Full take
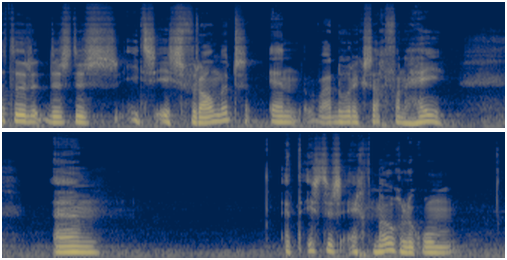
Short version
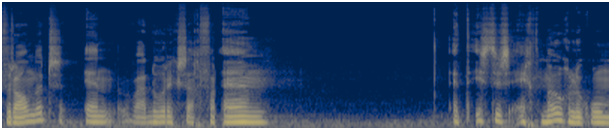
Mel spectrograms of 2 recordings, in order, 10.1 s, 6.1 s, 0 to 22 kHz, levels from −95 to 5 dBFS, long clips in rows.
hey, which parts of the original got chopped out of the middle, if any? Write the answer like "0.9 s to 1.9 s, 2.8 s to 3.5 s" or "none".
4.0 s to 5.5 s

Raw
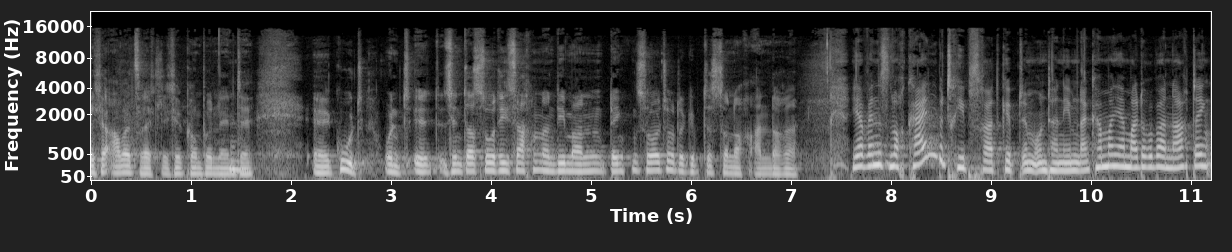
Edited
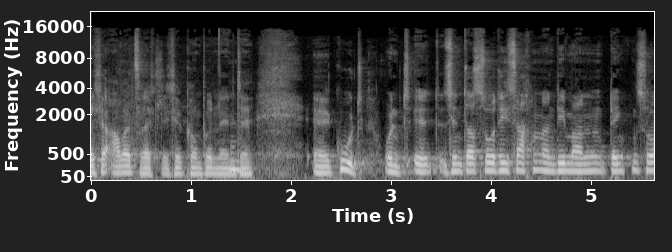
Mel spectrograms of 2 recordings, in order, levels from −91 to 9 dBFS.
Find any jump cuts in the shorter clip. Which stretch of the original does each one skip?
none

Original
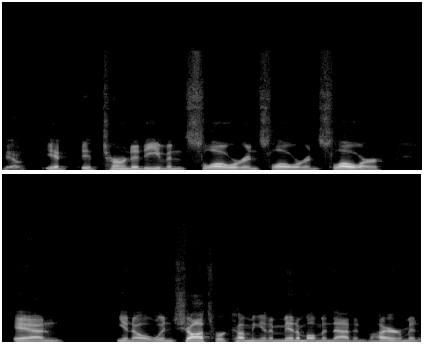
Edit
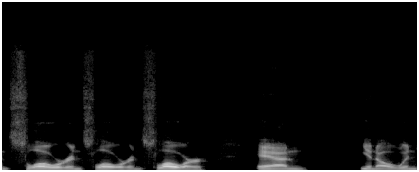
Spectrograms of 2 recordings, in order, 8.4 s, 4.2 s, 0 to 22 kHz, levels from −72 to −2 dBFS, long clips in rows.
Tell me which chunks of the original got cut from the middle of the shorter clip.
none

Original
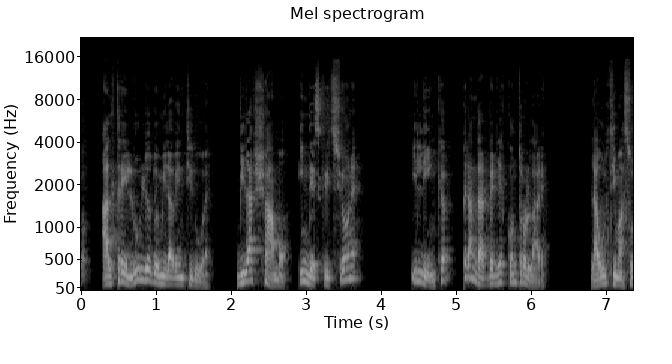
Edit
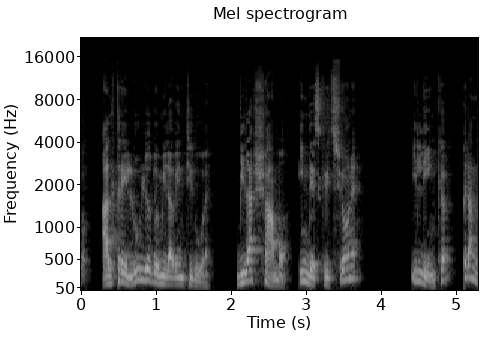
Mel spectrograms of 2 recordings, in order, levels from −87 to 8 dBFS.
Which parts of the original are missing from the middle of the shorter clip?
none

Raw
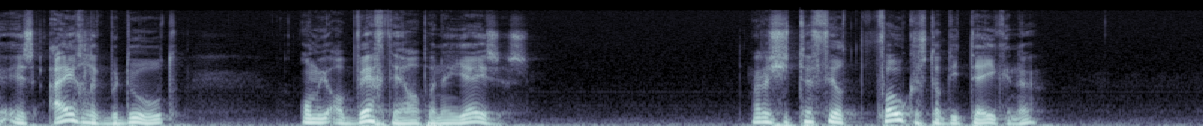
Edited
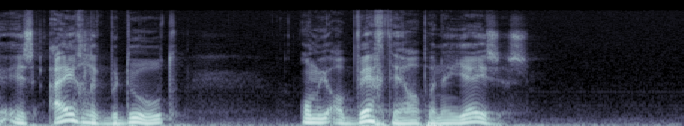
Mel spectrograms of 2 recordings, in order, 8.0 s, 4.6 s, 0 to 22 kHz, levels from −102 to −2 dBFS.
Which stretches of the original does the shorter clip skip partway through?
none

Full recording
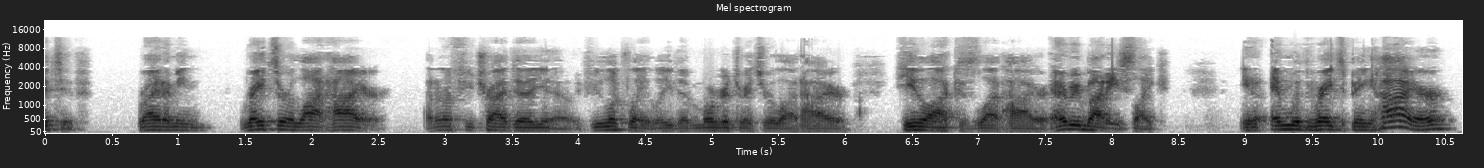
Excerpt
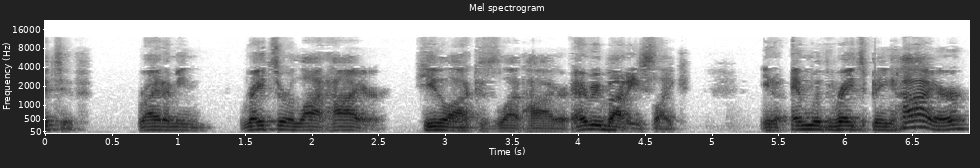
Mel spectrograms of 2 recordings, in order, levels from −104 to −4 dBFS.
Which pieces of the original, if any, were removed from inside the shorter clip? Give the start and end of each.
2.8 s to 6.4 s

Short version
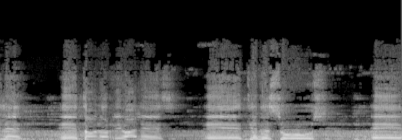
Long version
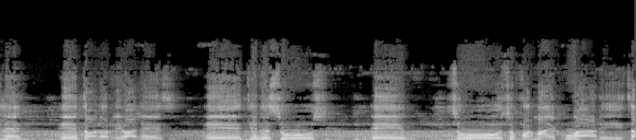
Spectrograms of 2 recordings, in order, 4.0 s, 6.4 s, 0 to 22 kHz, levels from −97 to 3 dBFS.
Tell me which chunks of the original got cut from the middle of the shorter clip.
none

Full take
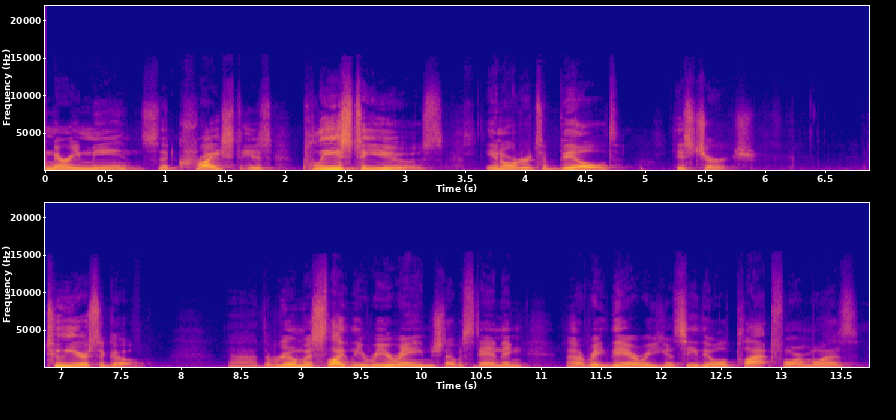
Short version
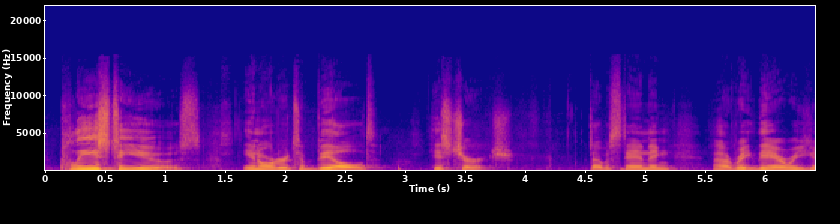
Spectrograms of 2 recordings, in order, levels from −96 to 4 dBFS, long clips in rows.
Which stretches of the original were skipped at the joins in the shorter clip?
6.6 s to 10.2 s

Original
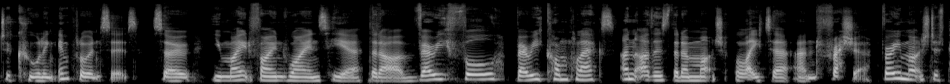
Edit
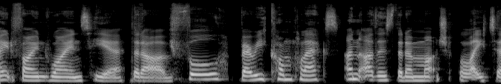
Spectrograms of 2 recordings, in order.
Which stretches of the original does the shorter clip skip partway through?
4.1 s to 4.4 s

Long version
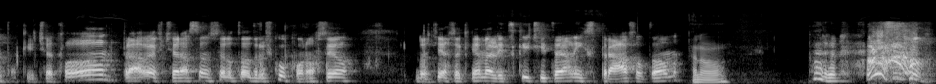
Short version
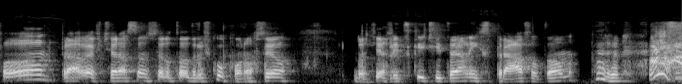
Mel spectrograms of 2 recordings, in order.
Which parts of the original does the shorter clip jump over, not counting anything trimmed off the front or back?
4.5 s to 4.9 s, 6.8 s to 7.9 s

